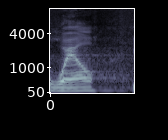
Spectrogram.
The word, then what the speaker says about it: whale: We don't know that it's a whale, even though it's overwhelming mercy. You ever know the old guys, they really pronounce the H when it's like whale. They say a whale, wheat thins.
